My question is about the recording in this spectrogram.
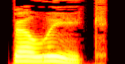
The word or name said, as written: belleek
